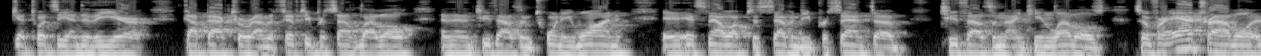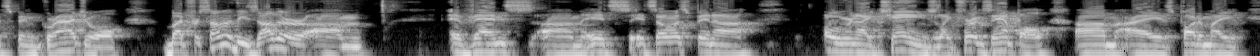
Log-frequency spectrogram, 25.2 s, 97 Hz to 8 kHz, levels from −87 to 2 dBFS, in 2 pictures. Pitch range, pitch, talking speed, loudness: 110-125 Hz, 115 Hz, 155 wpm, -17 LUFS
